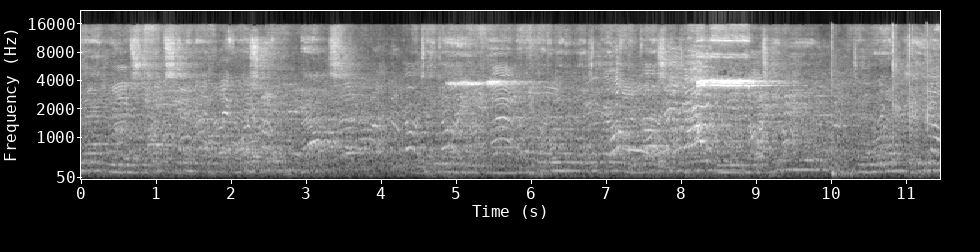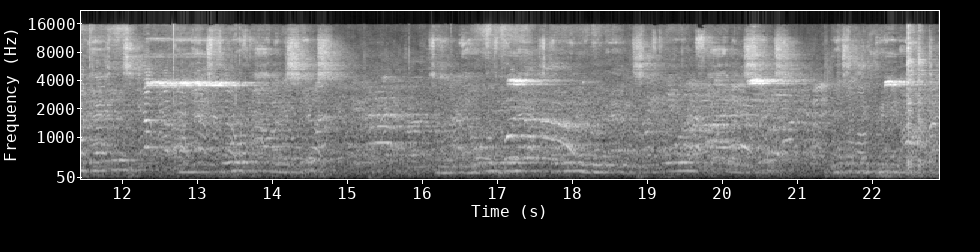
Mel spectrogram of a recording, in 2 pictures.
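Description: A crowd of spectators talks and shouts in a large echoing hall.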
